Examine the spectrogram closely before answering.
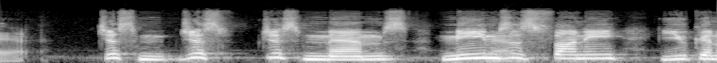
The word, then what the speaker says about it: MEMZ: full-length instrumental album by the mems duo that i'm i'm assuming i'm pronouncing right yes okay it's not the memes duo no memes for here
